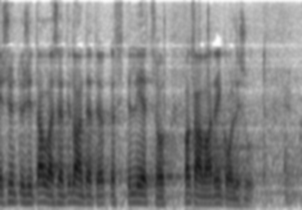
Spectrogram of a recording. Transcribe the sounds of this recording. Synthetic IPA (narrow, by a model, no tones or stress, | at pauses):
isynt̪ysit̪ælːɑisiɑt̪ilɑnt̪eˑit̪ɑjot̪kɑsi̥t̪ːelliet̪soːʋɑkɑʋɑːrikolːˑisṵːt̪ːɑ̥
